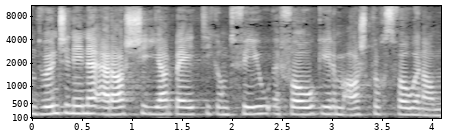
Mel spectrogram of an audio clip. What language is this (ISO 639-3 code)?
gsw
